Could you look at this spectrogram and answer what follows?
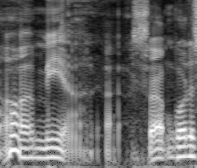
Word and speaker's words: Mia: So I'm going to say, I know it's not Maya. Oh, Mia. They say Mia. Because some people pronounce this as Maya too as well. So it's Mia Motley. Mia Motley, yeah. Because I know a young lady, her name spelled the same way, and they call her Maya. They spell it with a M-I-A and not a M-Y-A. So they call her Maya. So it's Mia for her, right?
